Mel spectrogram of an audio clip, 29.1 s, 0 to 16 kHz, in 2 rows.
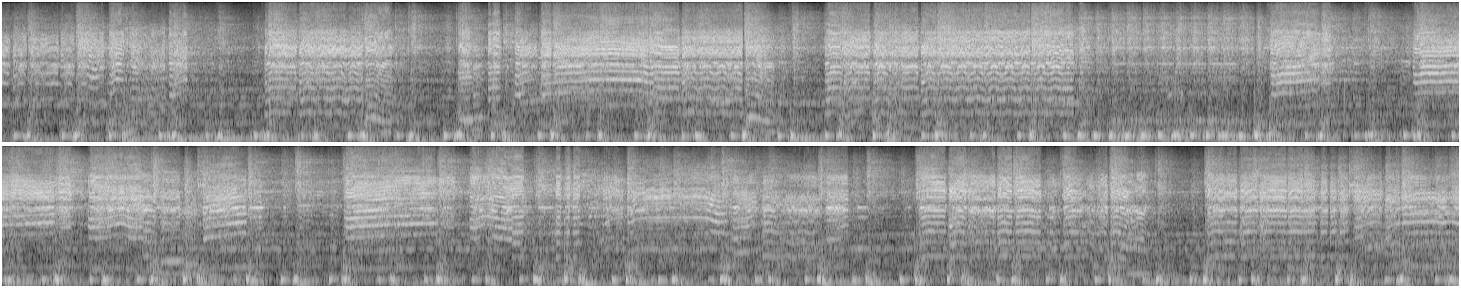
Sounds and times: Rock and roll: 0.0s - 29.1s.

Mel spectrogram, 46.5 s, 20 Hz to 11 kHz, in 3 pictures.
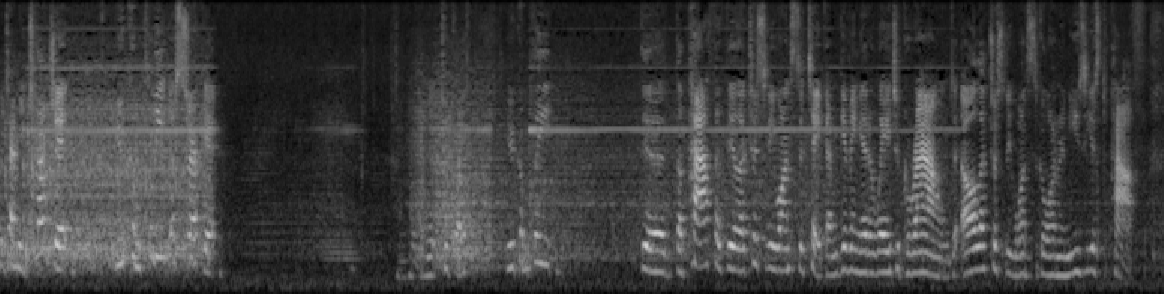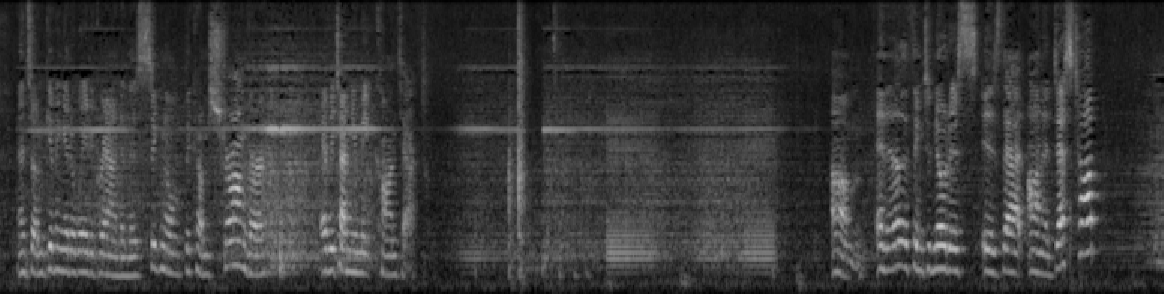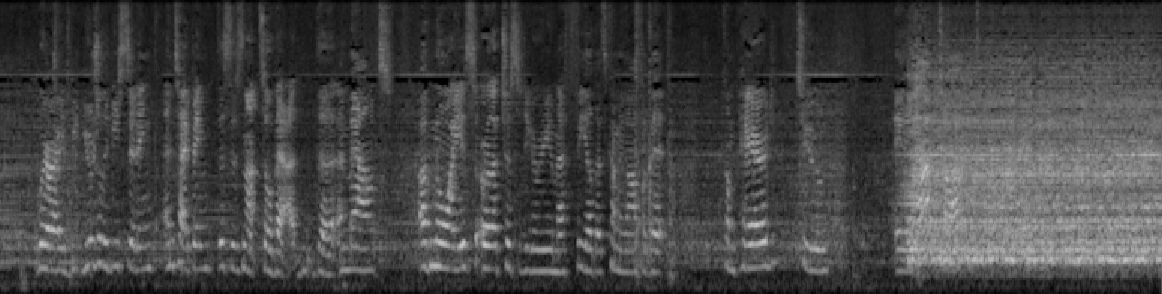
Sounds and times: Speech: 0.0s - 1.0s, 1.6s - 3.0s, 5.3s - 7.5s, 8.6s - 15.2s, 15.8s - 19.1s, 19.8s - 21.2s, 26.6s - 30.2s, 31.6s - 40.0s, 40.7s - 42.1s, 43.0s - 44.0s.

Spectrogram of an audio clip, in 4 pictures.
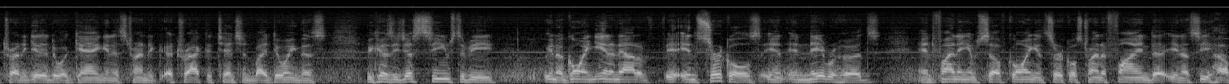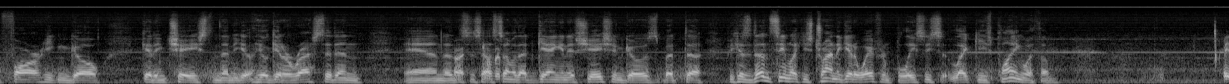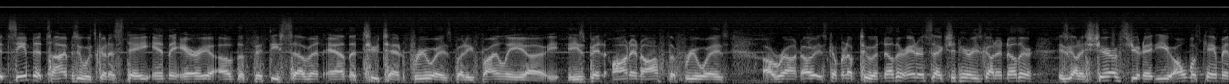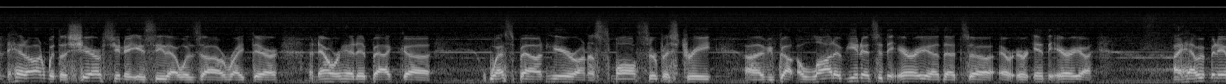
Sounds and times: Speech: 0.0s - 22.9s, 24.5s - 41.2s, 41.8s - 47.8s, 48.6s - 49.1s.

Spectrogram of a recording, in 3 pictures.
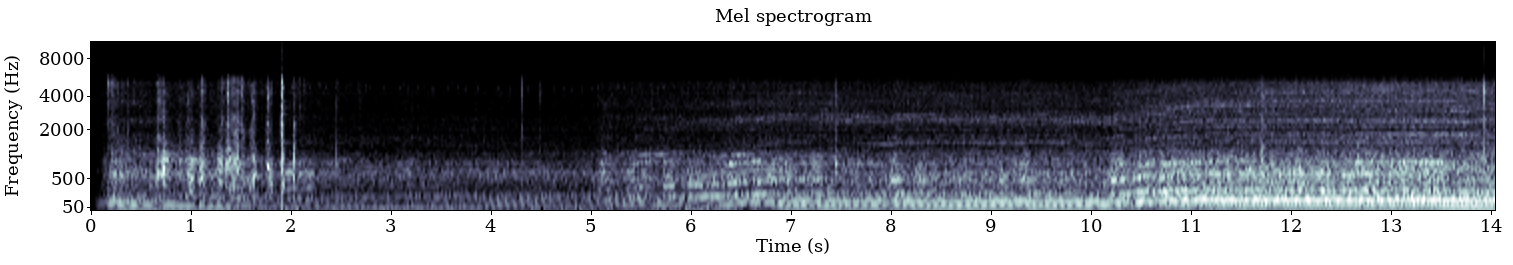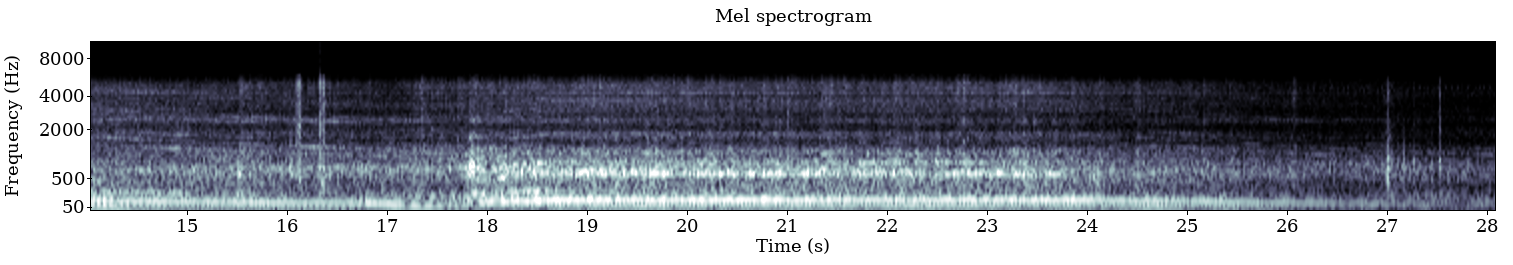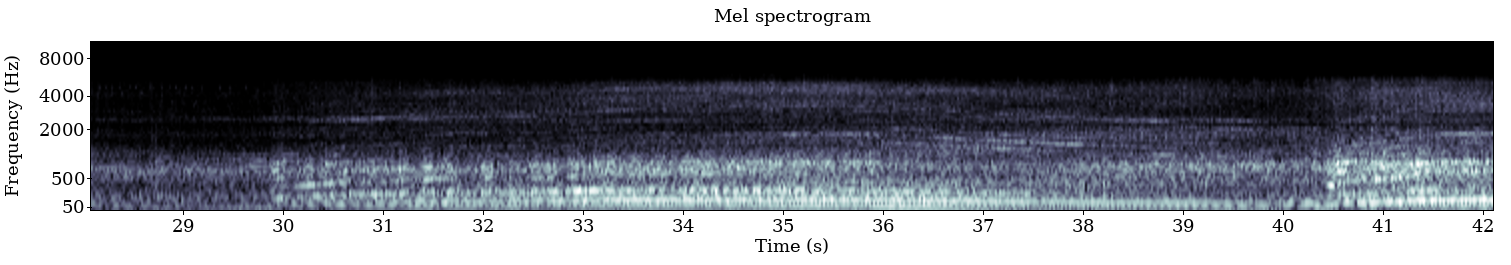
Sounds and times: Vehicle: 0.0s - 42.1s.

